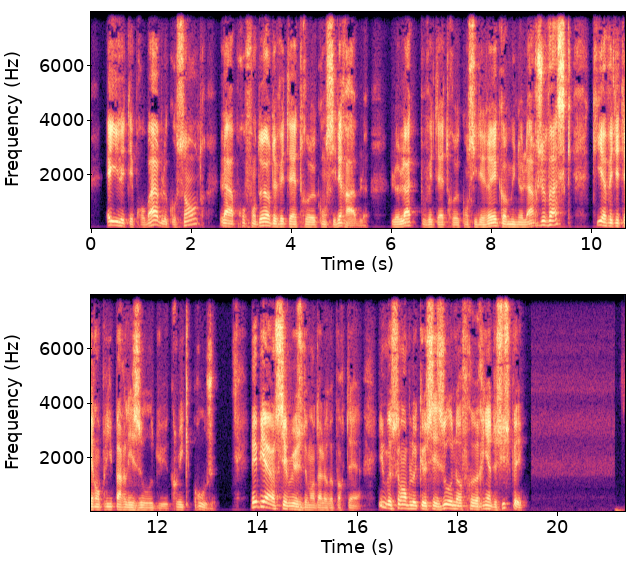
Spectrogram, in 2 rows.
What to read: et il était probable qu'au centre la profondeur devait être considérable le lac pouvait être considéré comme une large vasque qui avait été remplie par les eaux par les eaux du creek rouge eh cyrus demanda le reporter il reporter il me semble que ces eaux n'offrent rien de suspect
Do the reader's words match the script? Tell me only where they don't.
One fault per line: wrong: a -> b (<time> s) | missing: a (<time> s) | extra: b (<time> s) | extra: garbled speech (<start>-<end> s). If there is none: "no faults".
missing: par les eaux (11.9 s)
extra: bien (14.0 s)
missing: reporter il (16.5 s)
